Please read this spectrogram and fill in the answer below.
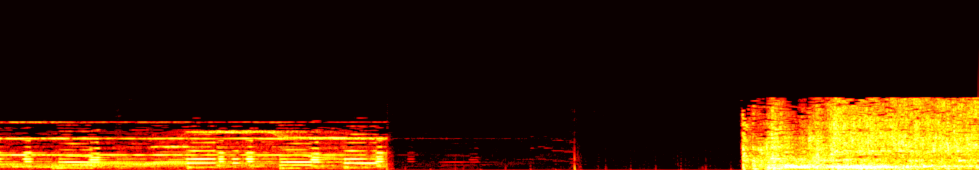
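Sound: toilet flushing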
